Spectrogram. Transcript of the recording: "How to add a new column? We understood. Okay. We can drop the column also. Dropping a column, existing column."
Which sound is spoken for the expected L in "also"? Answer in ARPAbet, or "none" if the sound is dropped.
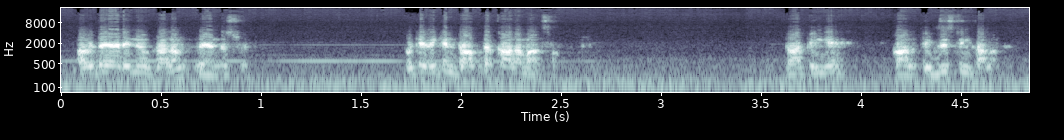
none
